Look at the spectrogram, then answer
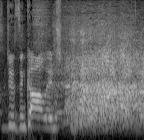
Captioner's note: laughter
